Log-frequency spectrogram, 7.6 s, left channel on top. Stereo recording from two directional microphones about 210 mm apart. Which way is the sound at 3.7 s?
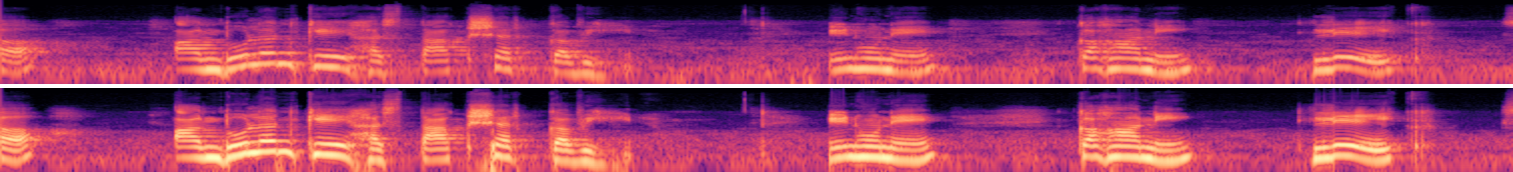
40° right (ahead or behind).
